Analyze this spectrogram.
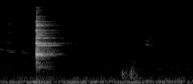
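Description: A metal spoon clinks against a glass dish.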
